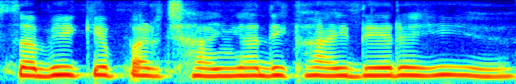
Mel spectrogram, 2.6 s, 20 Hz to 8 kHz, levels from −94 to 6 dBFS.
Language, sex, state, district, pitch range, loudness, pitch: Hindi, female, Bihar, West Champaran, 230-245 Hz, -12 LUFS, 235 Hz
